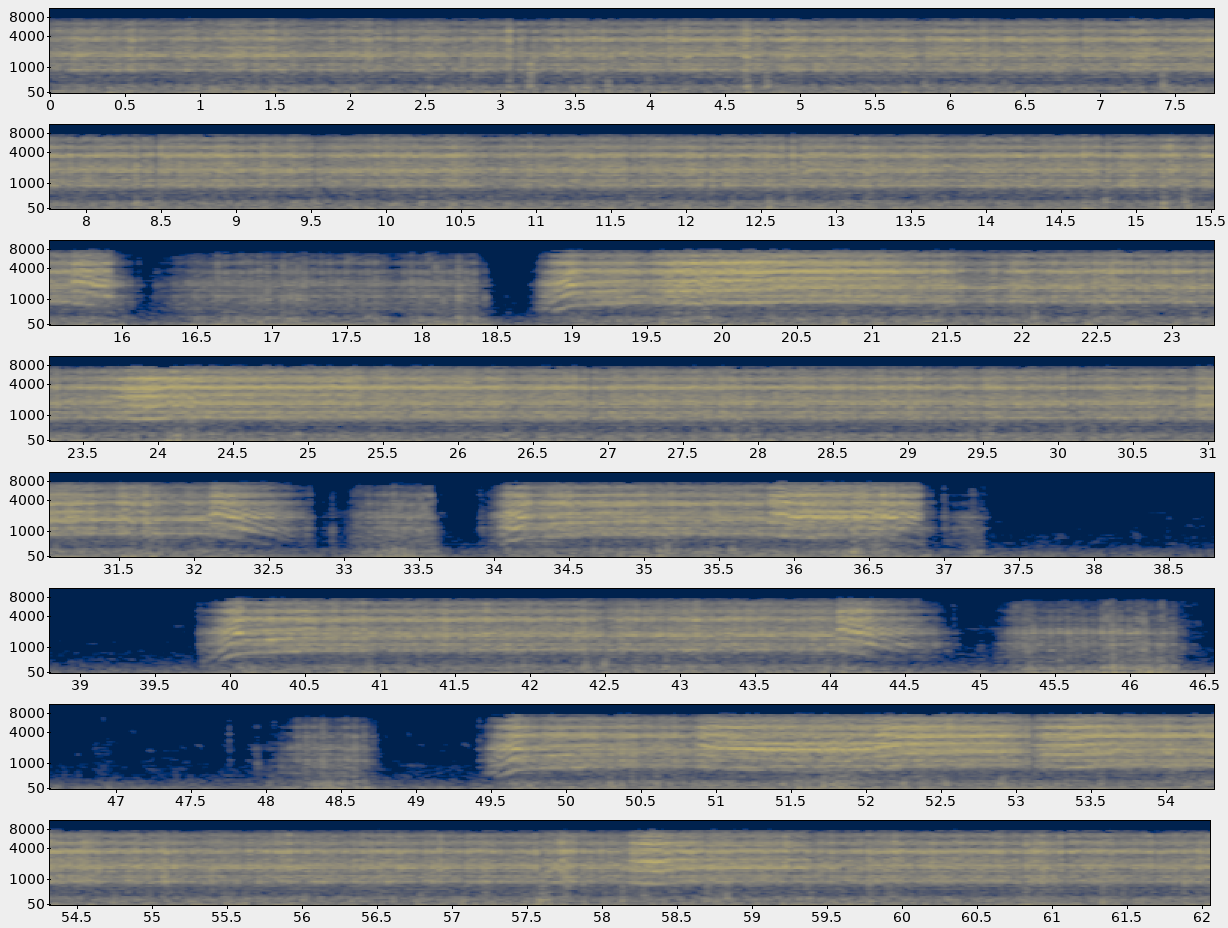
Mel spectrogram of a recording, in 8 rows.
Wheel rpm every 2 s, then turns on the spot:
230, 230, 230, 230, 230, 240, 230, 220, 50, 100, 220, 230, 230, 230, 230, 230, 60, 180, 100, 0, 190, 230, 50, 20, 40, 210, 220, 230, 230, 230, 230.
16-18 36-38 44-48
